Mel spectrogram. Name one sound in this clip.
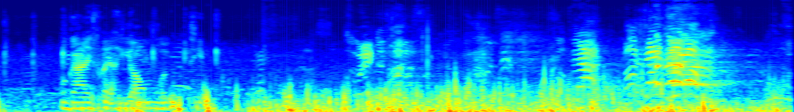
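Young players shout to each other across an open pitch outdoors.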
